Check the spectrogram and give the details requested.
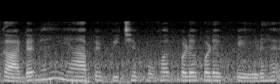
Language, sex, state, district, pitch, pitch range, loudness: Hindi, female, Maharashtra, Mumbai Suburban, 185 Hz, 175-190 Hz, -19 LUFS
